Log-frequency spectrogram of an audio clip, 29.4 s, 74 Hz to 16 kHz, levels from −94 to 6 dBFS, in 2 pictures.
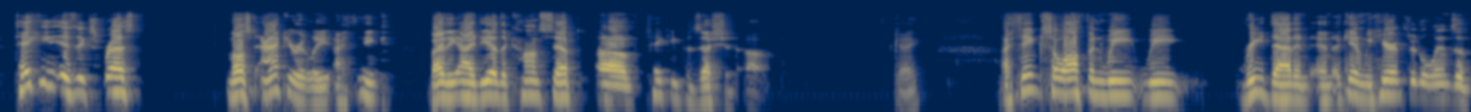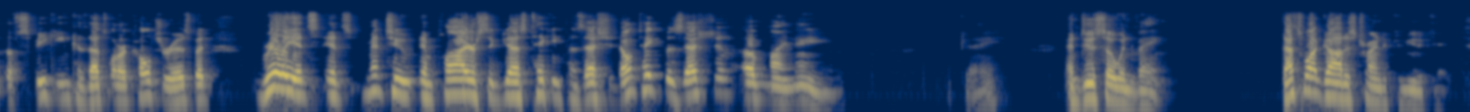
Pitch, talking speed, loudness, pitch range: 165 Hz, 150 wpm, -24 LUFS, 140-180 Hz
